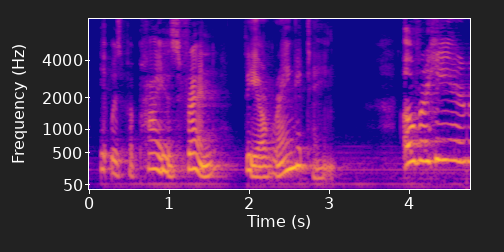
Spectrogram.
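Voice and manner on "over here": tiny, very high crying out. Reading a story, the panda calls to his friend during a storm: crying out. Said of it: "cried Papaya".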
